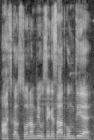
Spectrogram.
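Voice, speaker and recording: A man's voice: a little high, fairly even intonation, brisk, lightly acted. A man playing a young sidekick in an audio drama, deferential and cautious as he advises his leader. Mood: cautious, concerned. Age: young adult. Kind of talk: Hindi audio drama acting. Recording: vehicle noise behind the voice.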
